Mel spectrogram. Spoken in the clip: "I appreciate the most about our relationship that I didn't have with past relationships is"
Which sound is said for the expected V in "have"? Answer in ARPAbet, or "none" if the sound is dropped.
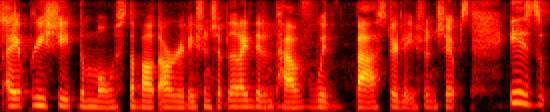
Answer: V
